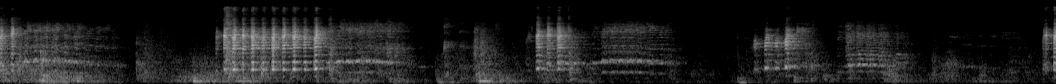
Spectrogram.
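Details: Goats on a farm on a morning: a run of loud, quavering bleats at differing pitches, some long and shaky, others short, with gaps of knocking and rustle between them.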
